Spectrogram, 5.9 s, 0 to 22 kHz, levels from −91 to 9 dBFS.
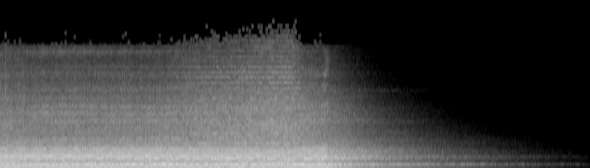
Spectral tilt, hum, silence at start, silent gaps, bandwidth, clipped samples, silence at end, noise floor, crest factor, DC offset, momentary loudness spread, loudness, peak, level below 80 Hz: -4.5 dB/octave; none; 0 s; none; 17.5 kHz; under 0.1%; 1.8 s; -71 dBFS; 12 dB; under 0.1%; 9 LU; -11 LUFS; 0 dBFS; -34 dBFS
